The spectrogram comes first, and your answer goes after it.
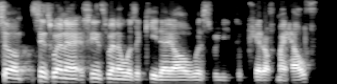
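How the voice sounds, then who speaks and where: With an Italian accent, a man speaks in fairly even intonation. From Italy. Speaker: entrepreneur, sleep company co-founder. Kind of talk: casual interview. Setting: remote internet call. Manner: hesitant, many fillers.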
